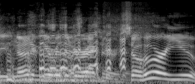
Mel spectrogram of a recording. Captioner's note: laughing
